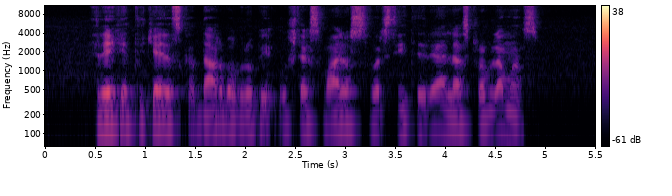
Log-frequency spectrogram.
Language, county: Lithuanian, Kaunas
